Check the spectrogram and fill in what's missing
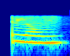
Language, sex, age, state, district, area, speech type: Sanskrit, female, 18-30, Tamil Nadu, Kanchipuram, urban, conversation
